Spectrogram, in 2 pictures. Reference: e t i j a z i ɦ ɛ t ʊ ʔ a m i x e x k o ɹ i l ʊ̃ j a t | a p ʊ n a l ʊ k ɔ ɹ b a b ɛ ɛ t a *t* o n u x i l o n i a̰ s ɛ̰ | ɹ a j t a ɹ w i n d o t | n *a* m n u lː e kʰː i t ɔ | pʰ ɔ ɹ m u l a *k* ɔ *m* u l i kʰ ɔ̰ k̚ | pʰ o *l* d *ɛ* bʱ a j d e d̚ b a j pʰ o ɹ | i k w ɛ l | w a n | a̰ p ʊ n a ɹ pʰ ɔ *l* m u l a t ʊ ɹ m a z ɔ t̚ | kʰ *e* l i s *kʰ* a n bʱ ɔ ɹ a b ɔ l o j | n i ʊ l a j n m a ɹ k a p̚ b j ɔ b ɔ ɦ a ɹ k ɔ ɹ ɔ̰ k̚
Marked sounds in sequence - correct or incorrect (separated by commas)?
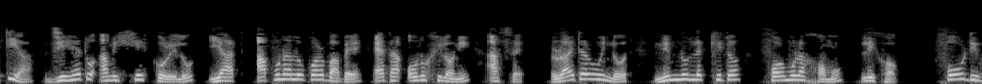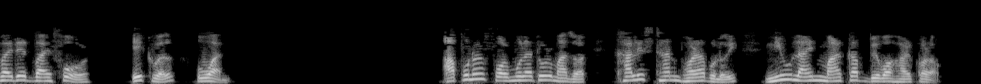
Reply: incorrect, incorrect, incorrect, correct, incorrect, incorrect, incorrect, incorrect, incorrect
